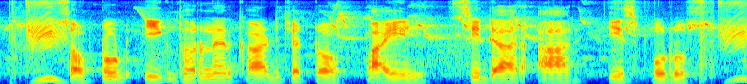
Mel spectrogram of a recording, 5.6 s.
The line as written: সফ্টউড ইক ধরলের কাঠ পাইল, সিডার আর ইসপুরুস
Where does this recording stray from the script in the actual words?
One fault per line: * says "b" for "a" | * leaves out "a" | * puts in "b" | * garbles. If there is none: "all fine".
* puts in "যেট"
